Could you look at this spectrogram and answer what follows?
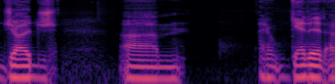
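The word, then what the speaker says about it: Jydge: what I thought was called judge JY DGE apparently still pronounced judge I don't get it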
